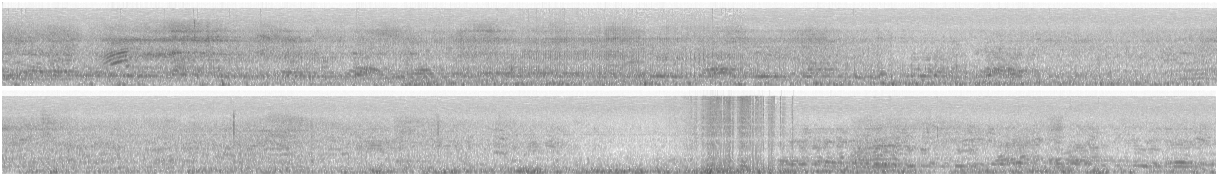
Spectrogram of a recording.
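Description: Dirt bike engines rev and whine at a distance, rising and falling.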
